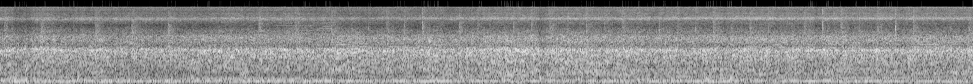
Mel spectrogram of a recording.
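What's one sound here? A motorboat engine drones steadily at close range.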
